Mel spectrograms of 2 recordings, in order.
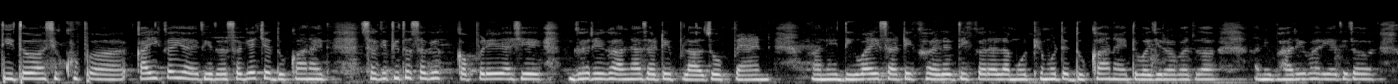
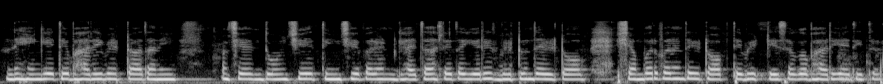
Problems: constant background noise, background conversations at intervals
